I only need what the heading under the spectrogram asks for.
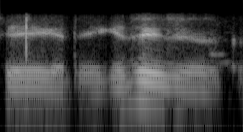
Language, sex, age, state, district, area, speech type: Urdu, male, 18-30, Uttar Pradesh, Rampur, urban, conversation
